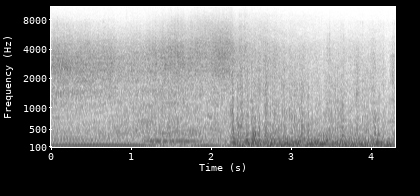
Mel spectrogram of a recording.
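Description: Single-engine propeller plane passing overhead with a steady engine drone. Just after two seconds in, the drone gives way to a deep, continuous rumble of bombs exploding.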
